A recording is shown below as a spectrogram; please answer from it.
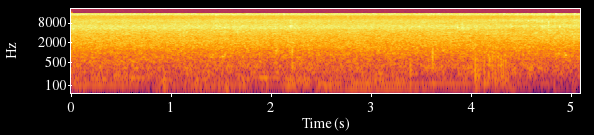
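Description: A lively creek flows across a farm lot in Buenavista, Quezon, a steady broadband rush of running water with no break, heard close and alone.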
